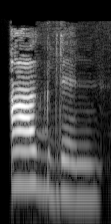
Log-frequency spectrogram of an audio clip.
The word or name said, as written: ogdon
